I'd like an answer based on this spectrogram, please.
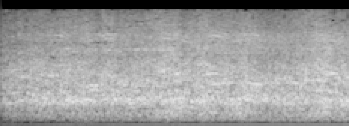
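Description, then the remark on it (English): A large crowd at CPAC applauds steadily while President Trump speaks, cheering his promise that they will get the wall: a dense, even wash of clapping that holds at a constant loud level for about three seconds with no voices standing out. “That's everybody applauding the fact he says, don't worry about it.”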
